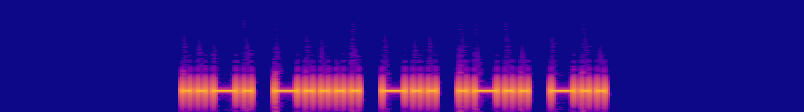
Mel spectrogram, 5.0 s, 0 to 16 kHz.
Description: Morse code, heard as a keyed tone, about 25 wpm, 700 Hz. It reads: F6DLD
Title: DXCC-100 Call Signs - 5 Characters - Repeated 3x - 25wpm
